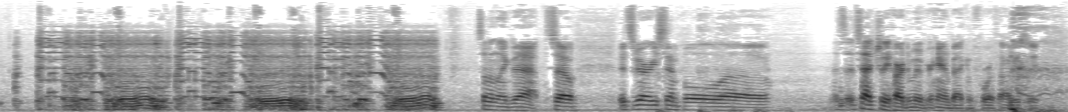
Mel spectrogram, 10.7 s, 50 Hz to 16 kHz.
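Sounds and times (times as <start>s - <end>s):
distorted electric guitar playing D minor arpeggio riff mimicking a cell phone ringtone: 0.0s - 4.5s
speech: 1.0s - 1.8s, 4.8s - 10.6s
laughter: 10.1s - 10.6s.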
